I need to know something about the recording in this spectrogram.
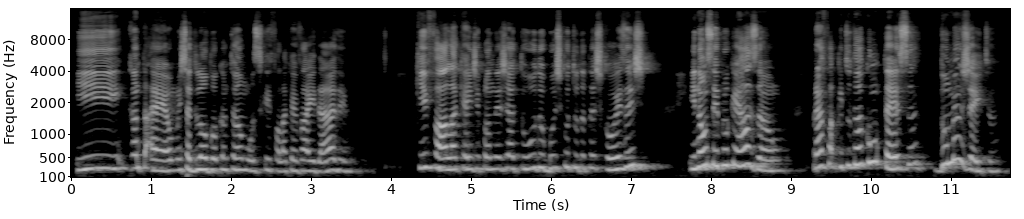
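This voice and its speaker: A young woman preaching at a youth service, giving an earnest, emotional personal testimony in a quick, anxious delivery. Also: high-pitched. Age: young adult.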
